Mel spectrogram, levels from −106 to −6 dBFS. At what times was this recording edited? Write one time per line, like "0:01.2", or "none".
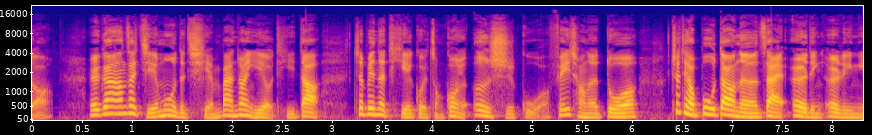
0:06.2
